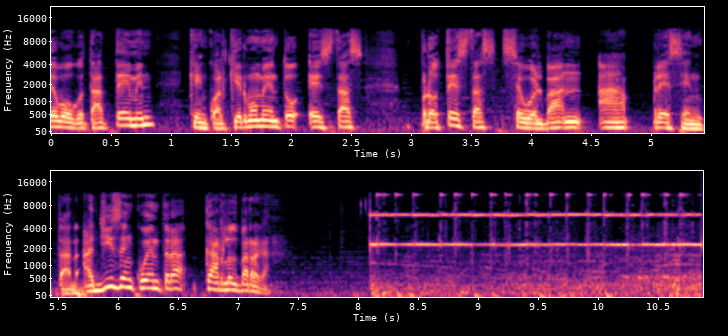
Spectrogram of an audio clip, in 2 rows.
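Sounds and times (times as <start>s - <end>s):
speech: 0.0s - 7.4s
ice cream vendor's hand bell ringing in Plaza de Bolivar Bogota: 8.1s - 10.8s.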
